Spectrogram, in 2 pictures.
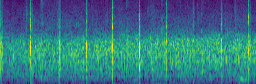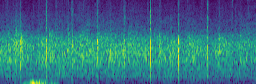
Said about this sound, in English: So let's give a big round of applause for Hod.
